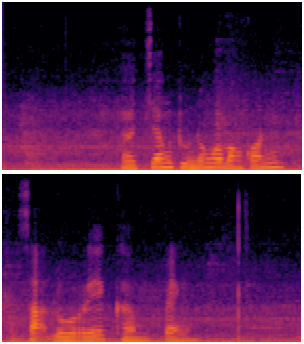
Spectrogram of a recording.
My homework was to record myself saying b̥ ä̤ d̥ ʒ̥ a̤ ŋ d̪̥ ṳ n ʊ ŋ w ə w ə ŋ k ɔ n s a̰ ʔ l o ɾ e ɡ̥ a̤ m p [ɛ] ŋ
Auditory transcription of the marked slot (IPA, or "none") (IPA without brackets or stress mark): ɛ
